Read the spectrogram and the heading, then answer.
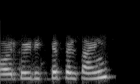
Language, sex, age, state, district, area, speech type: Hindi, female, 18-30, Uttar Pradesh, Chandauli, rural, conversation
